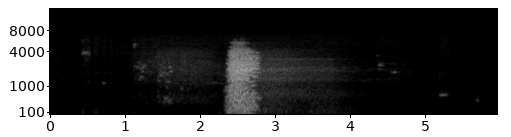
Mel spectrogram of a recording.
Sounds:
Sigh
